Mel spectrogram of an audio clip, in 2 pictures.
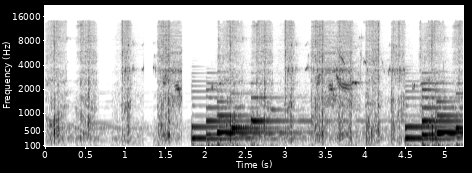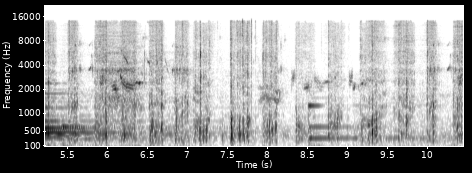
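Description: Background film music: short phrases of held instrument notes over a quick, scratchy rhythm.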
